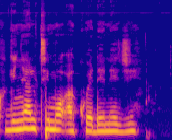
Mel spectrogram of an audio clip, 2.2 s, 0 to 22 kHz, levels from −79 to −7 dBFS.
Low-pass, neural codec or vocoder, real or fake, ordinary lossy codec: none; none; real; none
